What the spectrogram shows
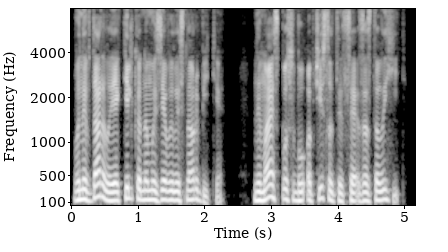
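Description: A man voicing a tough, blunt female shuttle pilot in an audiobook, raising his pitch for her and speaking curtly. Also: steady tone, fast talker, mellow, no echo, clean studio sound, close to an everyday voice. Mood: tense.

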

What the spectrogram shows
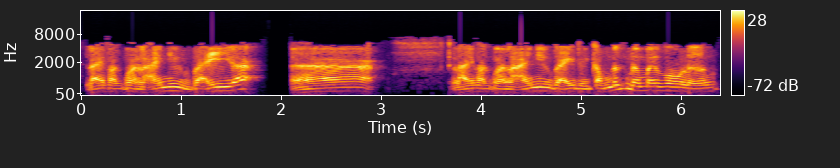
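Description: A husky-voiced man, delivering a Buddhist dharma talk in a loose, chatty way, teasing and circling back to drive his points home. His voice sits at an ordinary middle pitch. The recording is dull and lo-fi. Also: moderate pace. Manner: chatty, teasing, repeats points with emphatic asides.

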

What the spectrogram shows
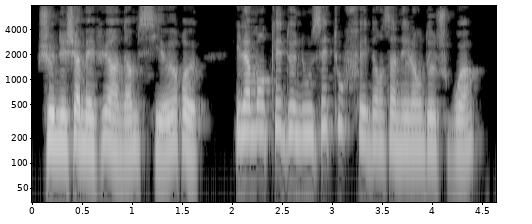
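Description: A woman voicing a lively, brisk governess who chides and teases in a storybook reading. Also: lowish voice, lightly acted.

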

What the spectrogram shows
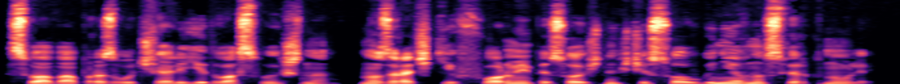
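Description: A man narrating a fantasy audiobook in a steady, measured storytelling voice. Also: on the low side, no room sound.

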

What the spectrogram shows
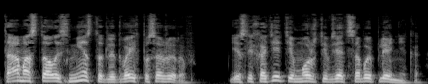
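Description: A man voicing a male soldier who shouts briskly in an audiobook. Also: medium pitch, breathy edge, no room sound, studio quality. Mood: urgent. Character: male soldier shouting over helicopter noise.

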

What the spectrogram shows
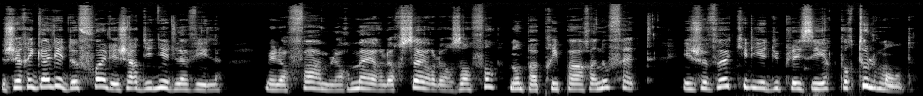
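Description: A woman's voice: medium pitch, moderate pace, a little mellow, lightly acted. A woman reading a storybook, voicing a confident, charming young male gardener. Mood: cheerful.

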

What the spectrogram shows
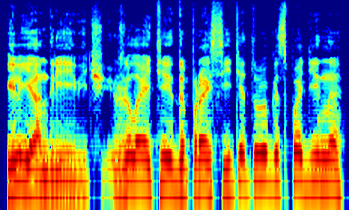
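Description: A man's voice: a little high, lively intonation, normal speed, no echo, clean studio sound, voice pushed up, natural voice. A man doing a curt gendarme colonel. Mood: brisk. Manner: curt, commanding. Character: brisk middle-aged gendarme colonel.

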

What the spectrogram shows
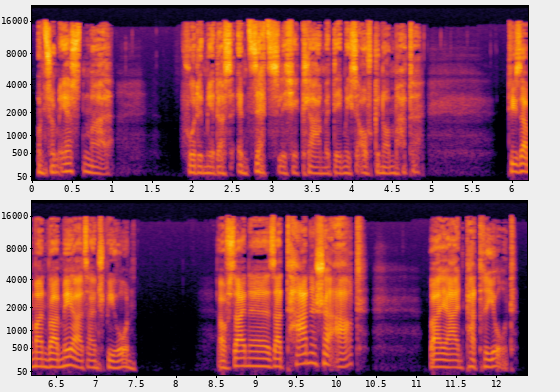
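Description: A man reading a novel aloud as an audiobook in a measured, dramatic first-person storytelling manner, in a studio. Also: mid-range voice, no echo. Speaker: audiobook reader. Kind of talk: scripted audiobook narration.

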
